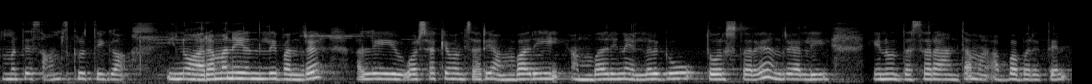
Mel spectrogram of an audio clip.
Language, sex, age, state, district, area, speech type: Kannada, female, 18-30, Karnataka, Mysore, rural, spontaneous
